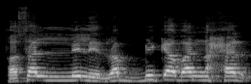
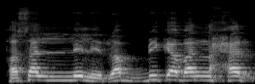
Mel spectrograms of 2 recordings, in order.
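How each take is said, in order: The two takes are said the same way.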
